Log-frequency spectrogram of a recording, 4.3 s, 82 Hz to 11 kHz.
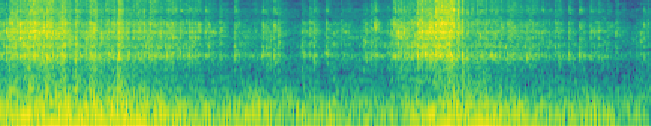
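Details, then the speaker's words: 1951 Mercury with a Rochester 2-barrel carb swap and mufflers deleted for straight pipes, heard from inside while rolling through the gears; deep loud steady exhaust rumble swelling with throttle; normal straight-pipe note, seems slightly fuel-starved. "all right so I was going to show you what it sounds like from the inside with the straight pipes I'm going to roll through all the gears real quick"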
